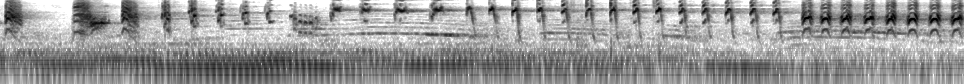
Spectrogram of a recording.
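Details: Six-month-old long-tailed shrike in 'roll speed' style with 'nembak' shots: fast rolling, buzzy trills of rapid repeated notes, a drawn whistle, then a burst of piercing high pulses near the end.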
